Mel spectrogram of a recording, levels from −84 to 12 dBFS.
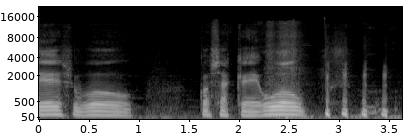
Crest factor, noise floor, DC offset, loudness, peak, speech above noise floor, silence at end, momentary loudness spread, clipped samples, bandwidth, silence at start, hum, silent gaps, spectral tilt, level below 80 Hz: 18 dB; -49 dBFS; under 0.1%; -22 LUFS; -2 dBFS; 28 dB; 0 s; 11 LU; under 0.1%; 14 kHz; 0 s; none; none; -8 dB/octave; -42 dBFS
